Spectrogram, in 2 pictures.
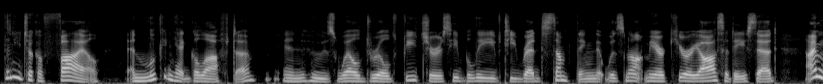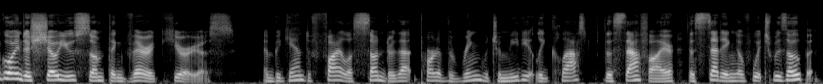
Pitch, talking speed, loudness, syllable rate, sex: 165 Hz, 200 wpm, -21 LUFS, 5.7 syllables/s, female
